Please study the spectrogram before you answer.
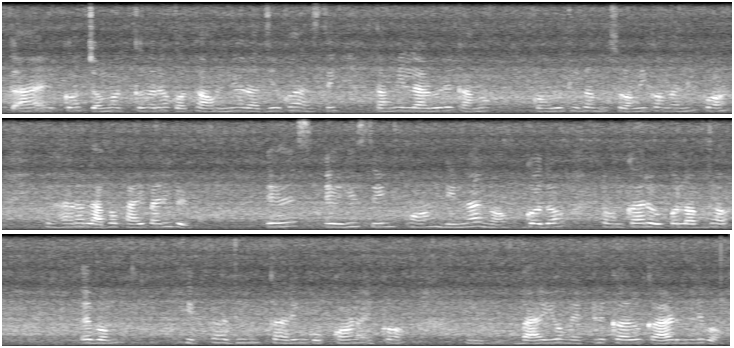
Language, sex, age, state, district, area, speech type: Odia, female, 18-30, Odisha, Sundergarh, urban, read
